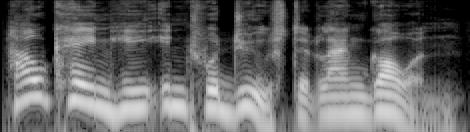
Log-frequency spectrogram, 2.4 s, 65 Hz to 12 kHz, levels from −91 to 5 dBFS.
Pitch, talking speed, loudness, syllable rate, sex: 150 Hz, 155 wpm, -16 LUFS, 4.8 syllables/s, male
